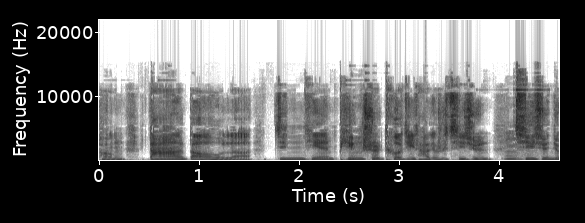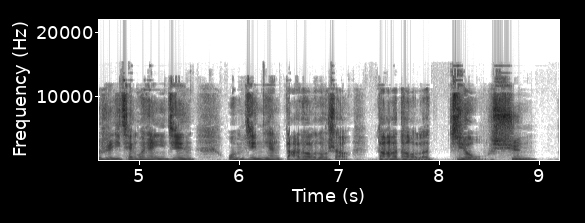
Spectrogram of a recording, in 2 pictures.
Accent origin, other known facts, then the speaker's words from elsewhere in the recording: Beijing, China; 这个我北京人代表我们北京的这个朋友们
